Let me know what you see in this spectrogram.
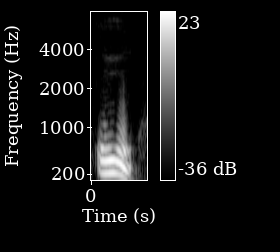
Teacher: ऊ कहने से क्या होता है, ओठ देखिए गोलाकार शेप बन जाता है, तो कहने का मतलब क्या हो जाएगा आपका ओष्ठ, इसका उच्चारण स्थान हो गया।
